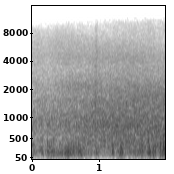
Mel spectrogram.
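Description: Steady wind buffets the microphone around an open field, producing a continuous low rumbling roar with no voices.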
